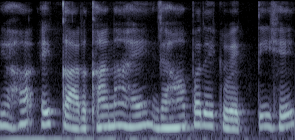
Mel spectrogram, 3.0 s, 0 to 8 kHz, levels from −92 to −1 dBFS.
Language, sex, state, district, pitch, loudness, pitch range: Hindi, female, Bihar, Darbhanga, 200 Hz, -32 LUFS, 185-215 Hz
